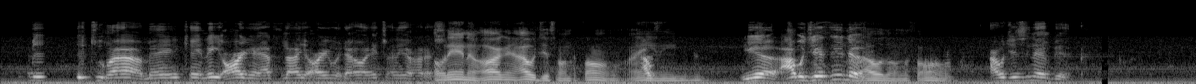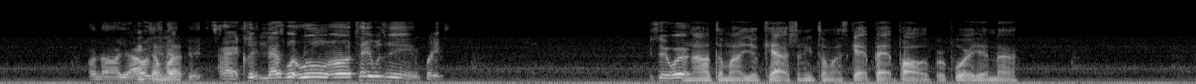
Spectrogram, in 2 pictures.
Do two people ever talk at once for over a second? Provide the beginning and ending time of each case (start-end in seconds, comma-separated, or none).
none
